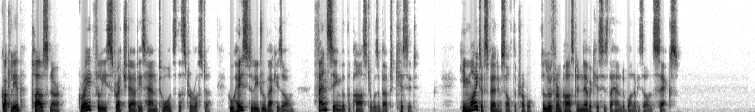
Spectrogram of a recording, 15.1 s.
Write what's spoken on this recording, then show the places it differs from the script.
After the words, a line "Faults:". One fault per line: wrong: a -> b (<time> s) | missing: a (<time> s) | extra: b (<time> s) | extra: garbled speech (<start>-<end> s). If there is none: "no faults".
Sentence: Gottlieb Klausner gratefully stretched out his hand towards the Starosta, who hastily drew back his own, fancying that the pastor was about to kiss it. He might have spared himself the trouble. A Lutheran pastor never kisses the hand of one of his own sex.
Gottlieb Klausner gratefully stretched out his hand towards the Starosta, who hastily drew back his own, fancying that the pastor was about to kiss it. He might have spared himself the trouble. The Lutheran pastor never kisses the hand of one of his own sex.
Faults:
wrong: A -> The (10.8 s)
